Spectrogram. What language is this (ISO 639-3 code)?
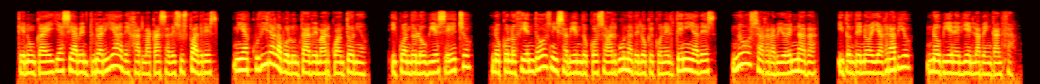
spa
